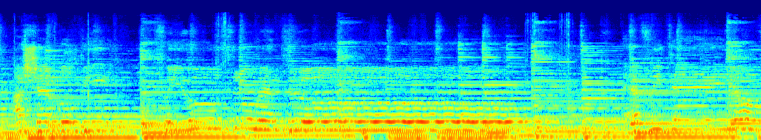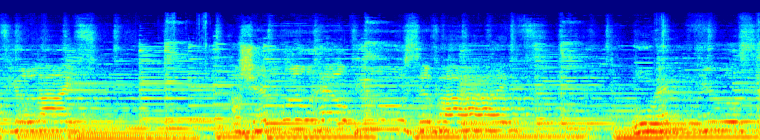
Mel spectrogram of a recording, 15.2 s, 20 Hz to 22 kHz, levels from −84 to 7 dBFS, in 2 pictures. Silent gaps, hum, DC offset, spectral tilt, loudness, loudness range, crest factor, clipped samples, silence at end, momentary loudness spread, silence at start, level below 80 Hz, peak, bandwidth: none; none; under 0.1%; -6.5 dB/octave; -15 LUFS; 2 LU; 14 dB; under 0.1%; 0 s; 7 LU; 0 s; -22 dBFS; 0 dBFS; 14.5 kHz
